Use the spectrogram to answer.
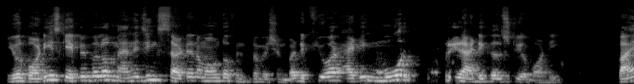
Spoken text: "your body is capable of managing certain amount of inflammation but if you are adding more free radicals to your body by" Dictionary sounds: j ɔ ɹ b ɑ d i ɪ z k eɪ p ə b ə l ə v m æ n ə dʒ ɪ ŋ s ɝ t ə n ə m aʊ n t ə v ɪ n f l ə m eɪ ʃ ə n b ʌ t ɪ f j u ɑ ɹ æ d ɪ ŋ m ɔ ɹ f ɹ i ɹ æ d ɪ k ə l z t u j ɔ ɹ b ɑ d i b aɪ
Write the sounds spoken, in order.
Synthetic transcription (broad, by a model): j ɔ ɹ b ɑ d i ɪ z k eɪ p ə b ə l ə v m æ n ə dʒ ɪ ŋ s ɝ t ə n ə m aʊ n t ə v ɪ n f ə m eɪ ʃ ə n b ʌ t ɪ f j u ɑ ɹ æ d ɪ ŋ m ɔ ɹ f ɹ i ɹ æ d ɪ k ə l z t u j ɔ ɹ b ɑ d i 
